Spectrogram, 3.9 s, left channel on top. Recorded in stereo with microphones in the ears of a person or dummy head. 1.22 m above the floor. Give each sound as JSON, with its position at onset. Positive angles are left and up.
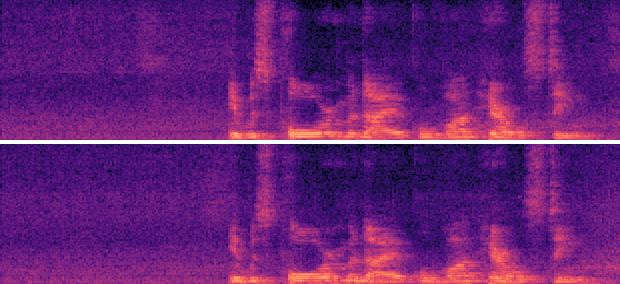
{"t": 1.4, "sound": "a man speaking", "side_deg": 40, "distance_m": 1.8}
